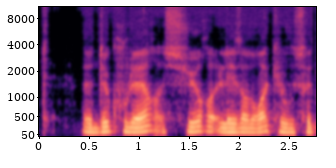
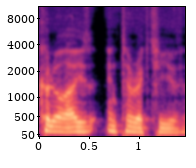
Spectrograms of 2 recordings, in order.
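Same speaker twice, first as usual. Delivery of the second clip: self-mocking put-on English-accent pronunciation. Giving a software tutorial, the speaker names a menu option: self-mocked english accent. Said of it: "avec mon super accent anglais".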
